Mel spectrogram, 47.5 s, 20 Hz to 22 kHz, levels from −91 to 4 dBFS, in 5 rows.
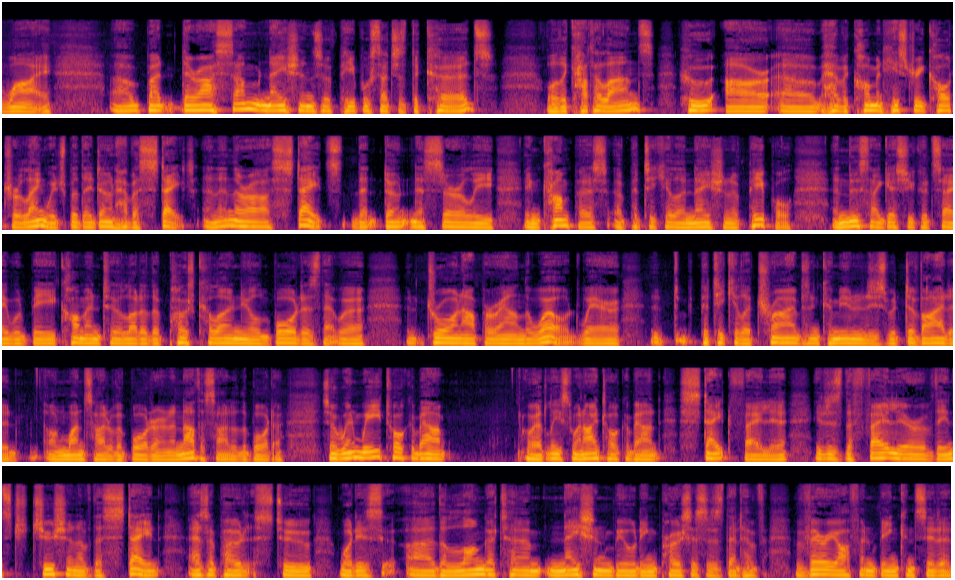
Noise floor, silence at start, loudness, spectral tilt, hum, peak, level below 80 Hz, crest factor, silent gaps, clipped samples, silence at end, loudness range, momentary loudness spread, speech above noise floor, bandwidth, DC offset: -57 dBFS; 0 s; -18 LUFS; -6 dB/octave; none; -2 dBFS; -46 dBFS; 16 dB; none; under 0.1%; 0 s; 2 LU; 8 LU; 39 dB; 12.5 kHz; under 0.1%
